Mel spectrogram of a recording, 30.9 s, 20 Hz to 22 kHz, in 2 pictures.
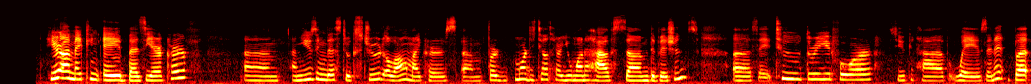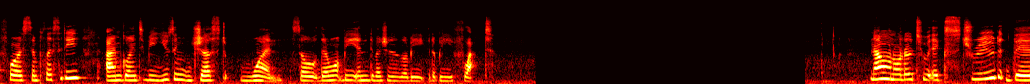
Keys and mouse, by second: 0.9 KP_Decimal, 4.2-5.7 middle drag, 8.7 Tab, 19.5 middle click, 20.6 Tab, 23.3-25.7 right drag, 24.0 click, 25.7 click, 26.0 middle click, 26.4 middle click, 26.6 right click, 27.0 middle click, 27.2-28.4 right drag, 28.4-30.9 middle drag.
